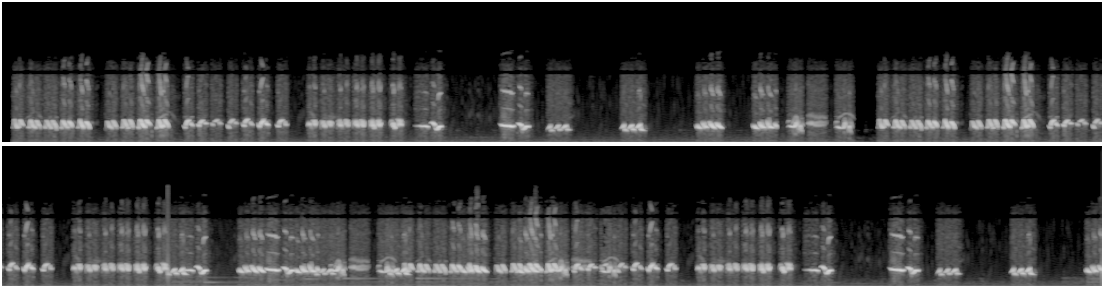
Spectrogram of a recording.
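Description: A bird singing: fast, high trills about a second long, repeated with short gaps and alternating with single short chirps.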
